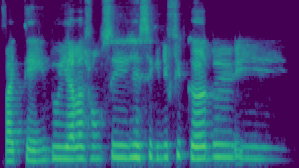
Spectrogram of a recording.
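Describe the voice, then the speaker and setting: A woman's voice: on the high side, steady tone, normal speed, a bit bright. A Brazilian woman speaking as a podcast guest, casual and reflective, often repeating phrases as she finds her words. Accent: Brazilian Portuguese. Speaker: interview guest, playwright and actress.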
